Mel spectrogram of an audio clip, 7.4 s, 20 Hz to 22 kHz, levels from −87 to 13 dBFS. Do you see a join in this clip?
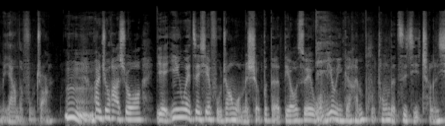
no; 0 cuts

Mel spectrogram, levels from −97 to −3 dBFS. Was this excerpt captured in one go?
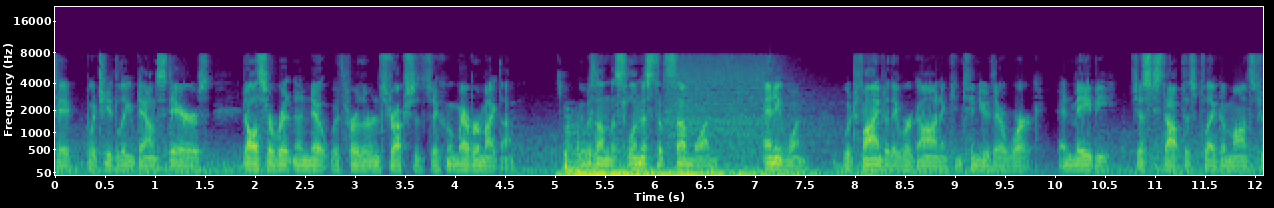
no; 6 cuts; at 1.9 s, 4.4 s, 6.1 s, 8.3 s, 9.9 s, 11.0 s

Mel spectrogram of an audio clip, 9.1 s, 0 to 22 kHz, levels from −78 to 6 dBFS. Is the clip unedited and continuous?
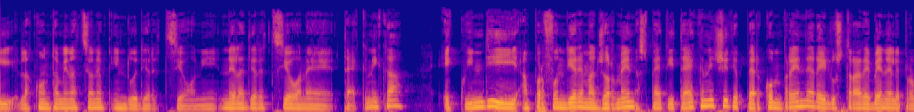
no; 4 cuts; at 1.1 s, 4.3 s, 6.3 s, 7.4 s

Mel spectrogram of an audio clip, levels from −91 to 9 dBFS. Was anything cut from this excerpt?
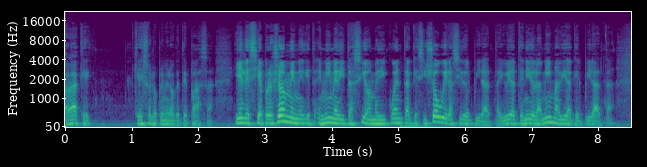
no; 0 cuts

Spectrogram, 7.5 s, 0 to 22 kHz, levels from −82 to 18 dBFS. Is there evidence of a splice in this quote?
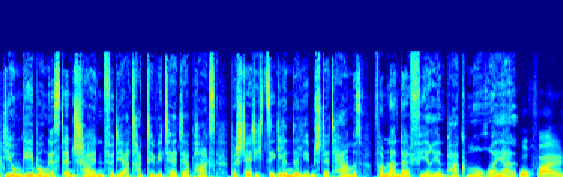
no; 0 cuts

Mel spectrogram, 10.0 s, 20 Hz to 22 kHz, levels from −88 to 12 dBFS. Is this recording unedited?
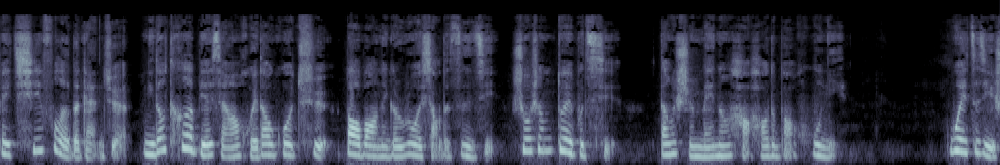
no; 3 cuts; at 1.3 s, 3.4 s, 5.0 s

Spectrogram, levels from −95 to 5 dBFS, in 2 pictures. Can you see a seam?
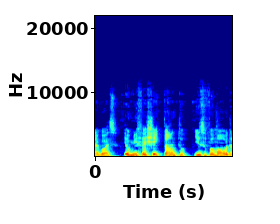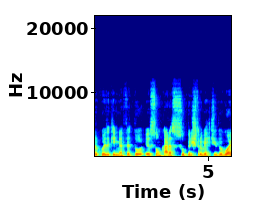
no; 0 cuts

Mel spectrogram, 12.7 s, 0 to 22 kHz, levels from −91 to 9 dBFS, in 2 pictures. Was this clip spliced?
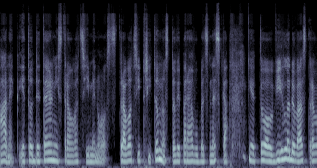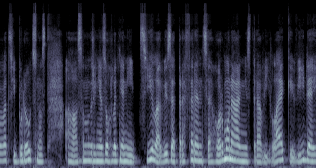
yes; 2 cuts; at 3.4 s, 7.9 s

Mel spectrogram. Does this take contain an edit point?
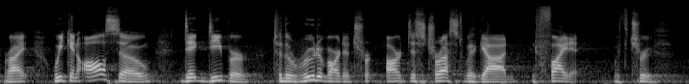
yes; 1 cut; at 2.6 s

